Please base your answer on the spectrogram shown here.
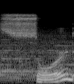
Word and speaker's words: sword: And then same with sword, and you might be thinking, well, what about that W? Well, the W is not pronounced in the English way.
